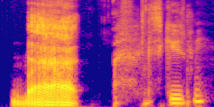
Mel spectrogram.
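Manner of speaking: ordinary talk, nothing marked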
